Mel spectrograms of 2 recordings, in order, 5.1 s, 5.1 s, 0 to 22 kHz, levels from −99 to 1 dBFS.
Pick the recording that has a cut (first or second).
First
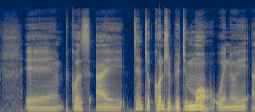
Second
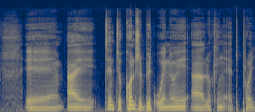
second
